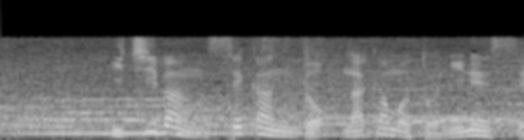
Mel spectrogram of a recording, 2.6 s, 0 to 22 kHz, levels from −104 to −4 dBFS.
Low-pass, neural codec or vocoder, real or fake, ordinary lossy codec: 7.2 kHz; none; real; none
